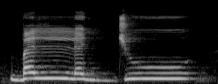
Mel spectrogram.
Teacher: لام کی آواز مشدد لام کے اندر مرج ہو جائے گی، مکس ہو جائے گی. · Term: ادغام مثلین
